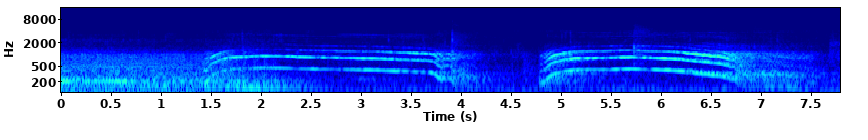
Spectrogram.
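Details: Two long, wailing meows from Misu, a Siamese mother cat, evening of 2 January 2015. Each rises quickly, holds a steady tone for about two seconds, then drops off, with a short pause between them.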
